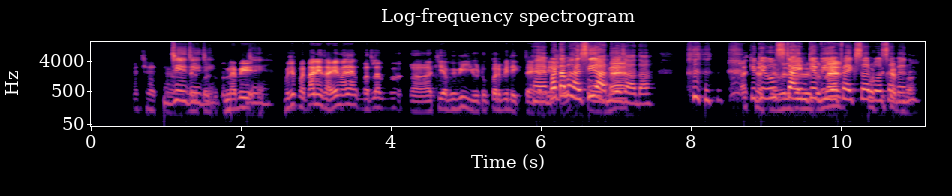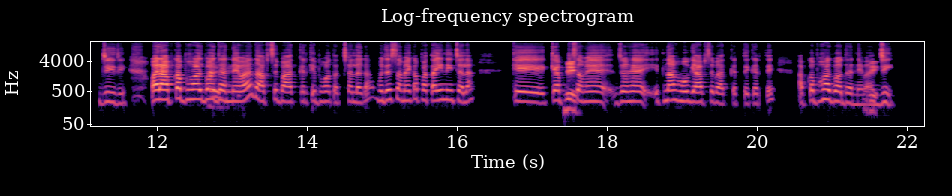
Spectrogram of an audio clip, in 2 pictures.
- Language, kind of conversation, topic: Hindi, unstructured, आपका पसंदीदा दूरदर्शन धारावाहिक कौन सा है और क्यों?
- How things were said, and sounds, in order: in English: "बट"; in English: "शोज़"; chuckle; in English: "टाइम"; unintelligible speech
